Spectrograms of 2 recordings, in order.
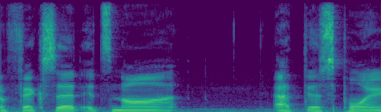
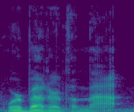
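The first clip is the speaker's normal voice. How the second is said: quieter repeat, a touch lower; We're better than that, murmured a second time; softer echo; 4 semitones lower, 5 dB quieter, faster than usual. Shown as a demonstration. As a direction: let it fall away softly to yourself.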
